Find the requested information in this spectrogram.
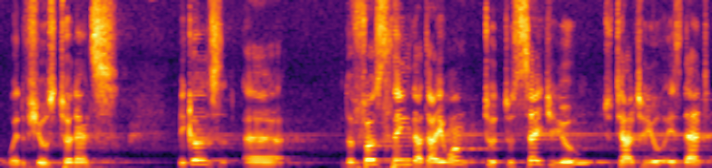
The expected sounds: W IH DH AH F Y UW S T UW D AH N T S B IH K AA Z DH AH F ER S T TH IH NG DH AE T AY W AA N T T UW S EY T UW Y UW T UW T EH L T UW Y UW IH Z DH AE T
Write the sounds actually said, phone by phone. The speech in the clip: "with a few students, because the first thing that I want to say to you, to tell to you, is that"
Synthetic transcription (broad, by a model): W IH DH AH F Y UW S T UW D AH N T S B IH K AA Z DH AH F ER S T TH IH NG DH AE T AY W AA N T T UW S EY T UW Y UW T UW T EH L T UW Y UW IH Z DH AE T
